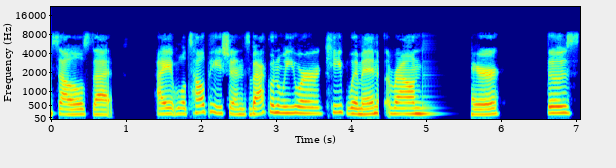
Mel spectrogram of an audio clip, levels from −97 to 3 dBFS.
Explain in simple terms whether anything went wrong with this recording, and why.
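Something goes wrong at 4.97 seconds, right after "were keep women around." The sound breaks off and is replaced by a fading buzz. Then about 0.3 seconds of near silence follow. Normal sound returns at 5.63 seconds. Roughly 0.64 seconds of the original speech is simply gone. This is most likely a long network dropout. No audio reached the listener, so the call software stretched the last sound and then gave up. It comes through a call codec that trims everything above about 8 kHz.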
